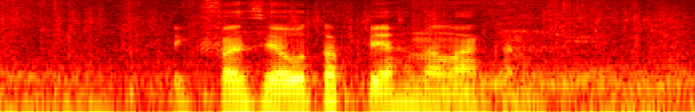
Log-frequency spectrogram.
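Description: A man speaks briefly with animation into a microphone.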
